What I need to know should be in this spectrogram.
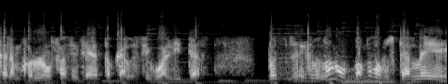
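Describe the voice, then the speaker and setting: A man talks fairly quickly, with noticeable background noise around him. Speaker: band singer. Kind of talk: interview.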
